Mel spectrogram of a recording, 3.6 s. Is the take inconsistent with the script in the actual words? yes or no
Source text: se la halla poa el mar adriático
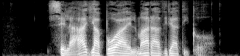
no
